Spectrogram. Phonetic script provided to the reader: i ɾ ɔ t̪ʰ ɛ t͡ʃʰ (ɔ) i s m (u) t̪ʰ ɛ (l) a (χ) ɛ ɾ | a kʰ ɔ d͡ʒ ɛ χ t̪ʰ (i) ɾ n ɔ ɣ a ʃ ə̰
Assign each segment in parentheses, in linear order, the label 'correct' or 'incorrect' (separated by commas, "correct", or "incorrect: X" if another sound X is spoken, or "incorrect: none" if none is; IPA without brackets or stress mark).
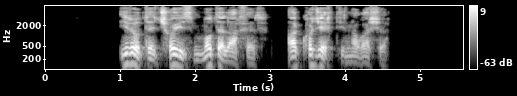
correct, incorrect: ɔ, correct, correct, correct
